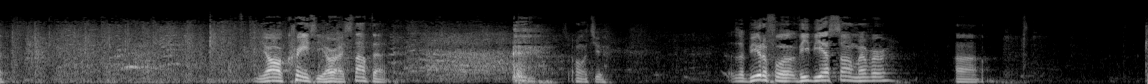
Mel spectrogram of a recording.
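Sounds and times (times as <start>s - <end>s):
large crowd stomping their feet: 0.0s - 3.0s
speech: 2.6s - 4.0s, 5.1s - 6.2s, 7.3s - 9.0s, 9.6s - 10.1s
laughter: 3.5s - 5.7s.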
